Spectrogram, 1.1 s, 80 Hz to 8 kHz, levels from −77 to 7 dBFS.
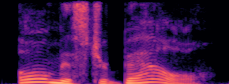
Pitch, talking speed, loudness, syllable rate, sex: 205 Hz, 155 wpm, -15 LUFS, 3.3 syllables/s, female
